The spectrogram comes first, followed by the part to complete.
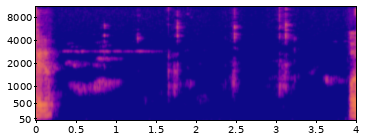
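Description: Faint, scattered clicks of a stylus tapping on a tablet screen as handwriting strokes are made, about six light taps spread over a few seconds.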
